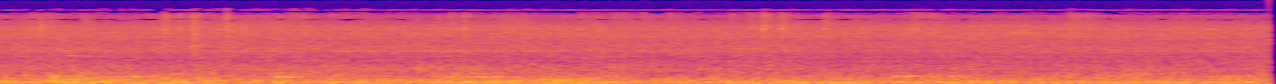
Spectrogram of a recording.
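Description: GO Transit commuter train coach in motion, heard from inside the coach: a steady low rumble from the running gear and rails, with no distinct knocks or changes.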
